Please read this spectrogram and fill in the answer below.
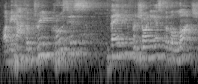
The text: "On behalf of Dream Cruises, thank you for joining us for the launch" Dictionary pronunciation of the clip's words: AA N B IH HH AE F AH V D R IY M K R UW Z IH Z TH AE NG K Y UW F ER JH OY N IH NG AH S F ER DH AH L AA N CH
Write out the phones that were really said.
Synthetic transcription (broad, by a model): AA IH B IH HH AE F AH V D R IY M K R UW S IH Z TH AE NG K Y UW F ER JH OY N IH NG AH S F ER DH AH L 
